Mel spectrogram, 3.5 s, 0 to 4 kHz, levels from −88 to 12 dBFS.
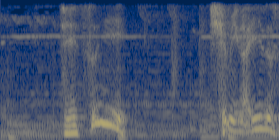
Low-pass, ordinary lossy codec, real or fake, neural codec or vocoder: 3.6 kHz; none; real; none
